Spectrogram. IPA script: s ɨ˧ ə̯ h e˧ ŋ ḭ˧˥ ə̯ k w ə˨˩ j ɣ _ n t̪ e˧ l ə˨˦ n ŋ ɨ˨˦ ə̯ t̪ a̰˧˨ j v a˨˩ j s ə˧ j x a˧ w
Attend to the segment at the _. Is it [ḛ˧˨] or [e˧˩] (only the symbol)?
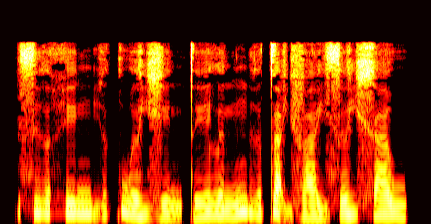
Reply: e˧˩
